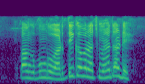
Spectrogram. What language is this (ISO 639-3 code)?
pan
